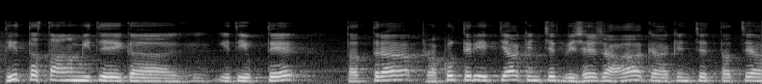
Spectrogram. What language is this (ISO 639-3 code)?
san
